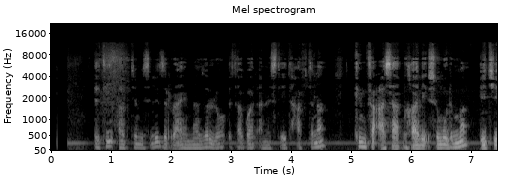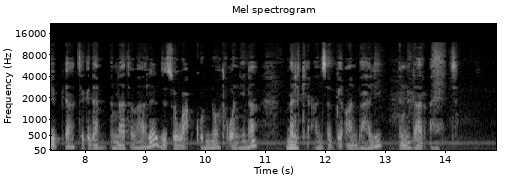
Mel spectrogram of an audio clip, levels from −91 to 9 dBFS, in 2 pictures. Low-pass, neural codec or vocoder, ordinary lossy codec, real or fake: 19.8 kHz; none; AAC, 32 kbps; real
